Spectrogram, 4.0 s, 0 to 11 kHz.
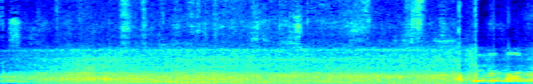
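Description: AgustaWestland AW159 Wildcat helicopter flying towards the listener: steady noise of its main rotor and twin turboshaft engines, which swells slightly just after the start and holds.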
